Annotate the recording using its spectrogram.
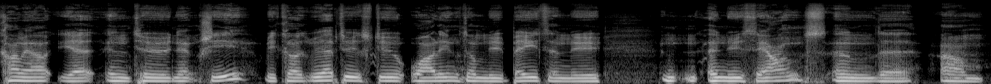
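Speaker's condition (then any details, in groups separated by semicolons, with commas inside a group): Down syndrome; not always understood by others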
